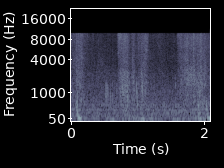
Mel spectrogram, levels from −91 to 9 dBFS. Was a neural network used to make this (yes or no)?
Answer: no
